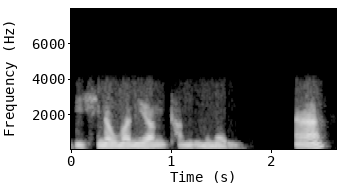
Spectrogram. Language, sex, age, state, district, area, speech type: Bodo, male, 30-45, Assam, Chirang, rural, conversation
